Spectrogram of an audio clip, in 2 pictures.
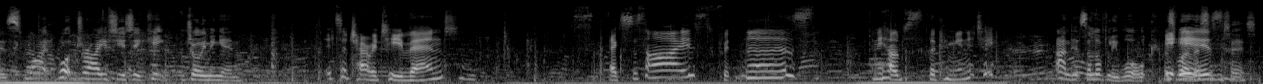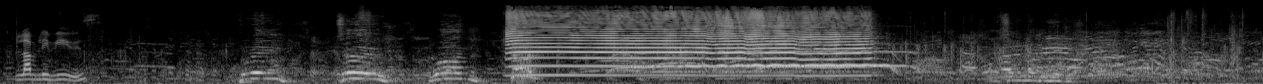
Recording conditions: outdoors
